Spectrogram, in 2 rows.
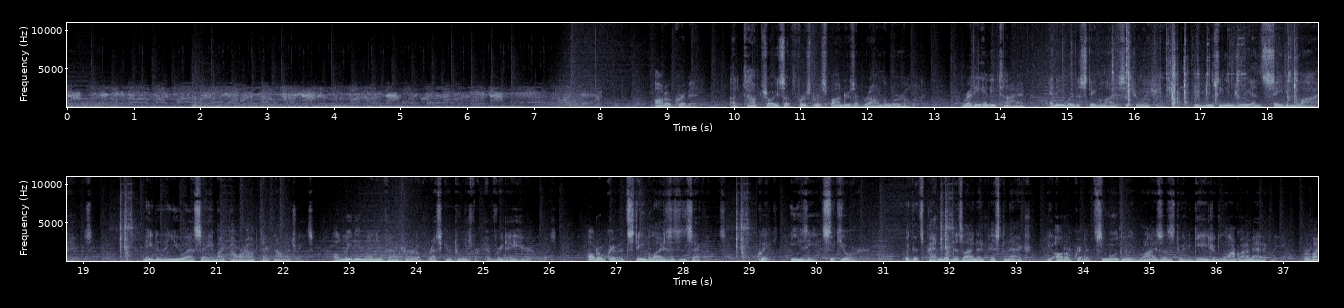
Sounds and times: Speech: 0:00.0 - 0:08.0, 0:08.8 - 0:19.2, 0:19.8 - 0:37.5
Music: 0:00.0 - 0:37.5
Tools: 0:15.7 - 0:18.6, 0:19.6 - 0:19.8, 0:28.8 - 0:29.0, 0:31.8 - 0:32.2.

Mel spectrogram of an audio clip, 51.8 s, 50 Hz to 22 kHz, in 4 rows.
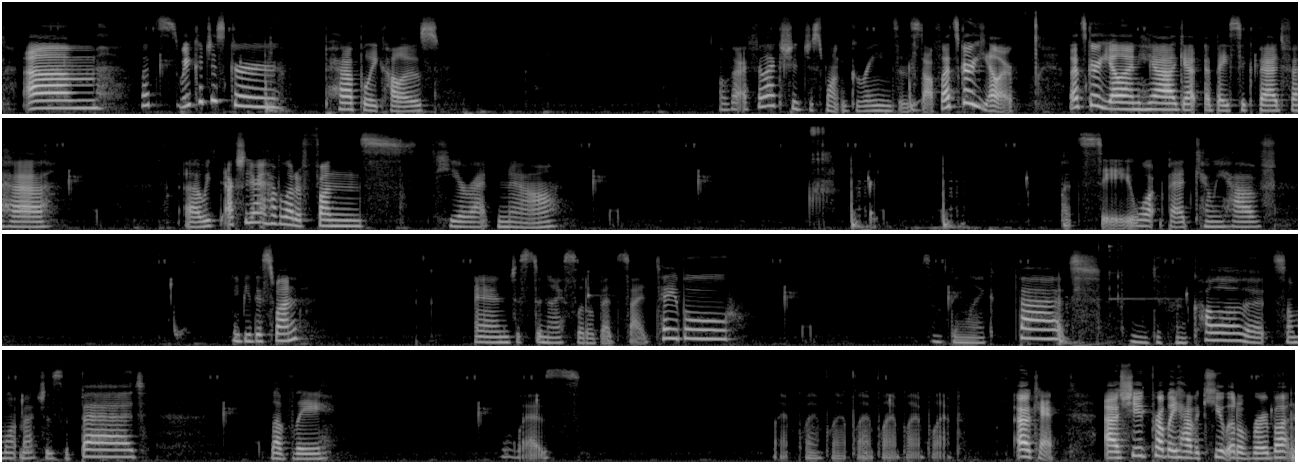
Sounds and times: Speech: 0:00.0 - 0:04.4, 0:07.2 - 0:13.6, 0:14.8 - 0:18.6, 0:23.6 - 0:25.7, 0:28.2 - 0:29.0, 0:30.7 - 0:33.3, 0:35.2 - 0:40.4, 0:41.6 - 0:42.2, 0:43.9 - 0:44.7, 0:46.6 - 0:51.8.

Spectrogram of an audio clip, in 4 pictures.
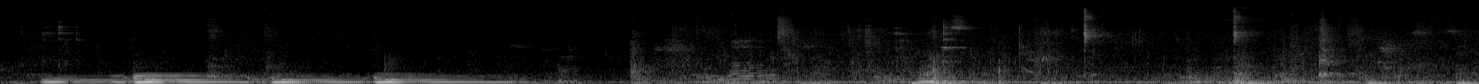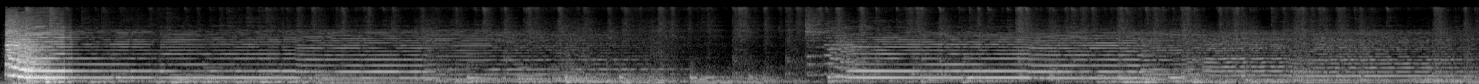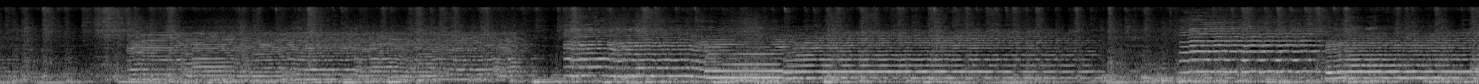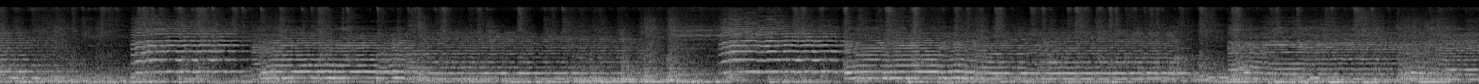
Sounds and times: Percussion: 0:14.6 - 0:59.1.

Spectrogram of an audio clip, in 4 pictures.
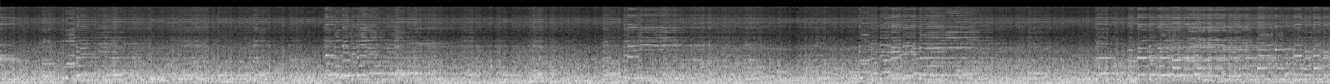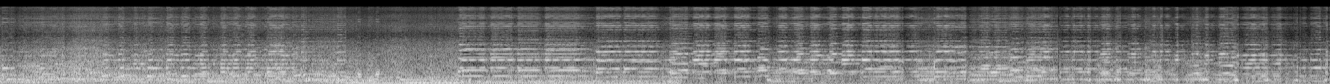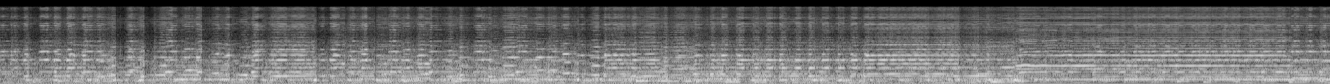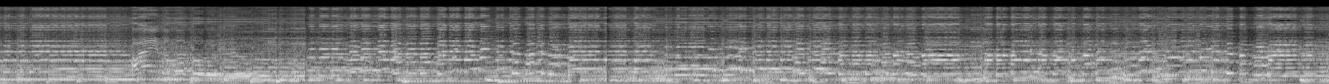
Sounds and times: Outside, rural or natural: 0:00.0 - 0:38.7
Music: 0:00.0 - 0:53.1
Vehicle: 0:00.0 - 0:53.1.

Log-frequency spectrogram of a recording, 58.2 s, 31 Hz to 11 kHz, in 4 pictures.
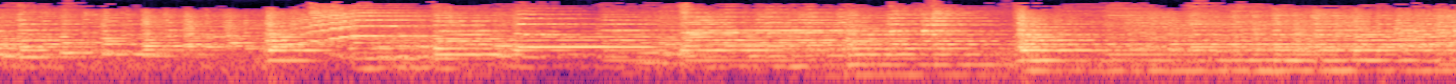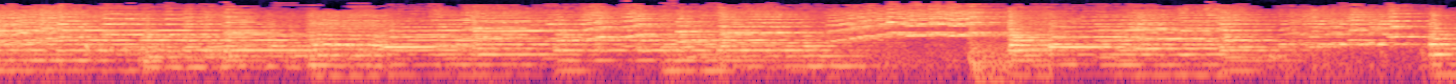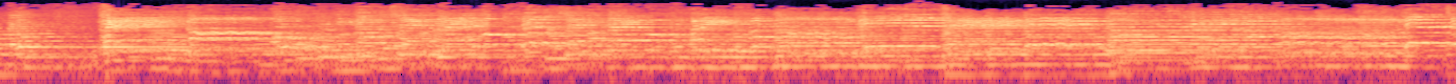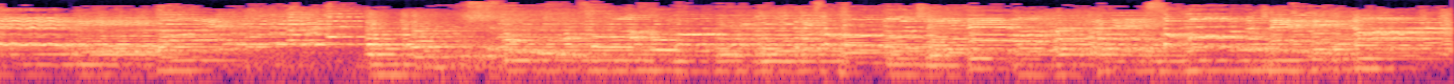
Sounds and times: Classical music: 0:00.0 - 0:58.2
Orchestra: 0:00.0 - 0:58.2
Violin, fiddle: 0:00.0 - 0:58.2.

